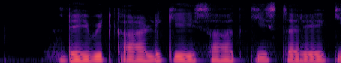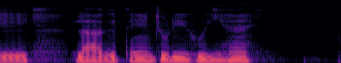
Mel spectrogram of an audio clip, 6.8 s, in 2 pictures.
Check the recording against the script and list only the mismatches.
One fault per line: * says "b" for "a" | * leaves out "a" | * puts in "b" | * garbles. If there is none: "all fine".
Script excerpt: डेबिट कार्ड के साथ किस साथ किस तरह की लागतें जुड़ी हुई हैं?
* leaves out "साथ किस"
